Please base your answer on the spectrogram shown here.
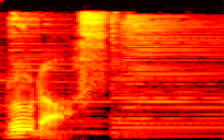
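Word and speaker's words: Rudolf: just this anyway this guy's name is pronounced Rudolph he must hate grandfather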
